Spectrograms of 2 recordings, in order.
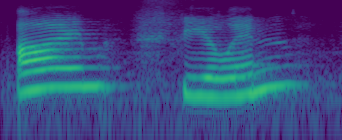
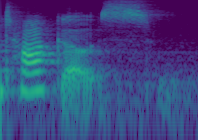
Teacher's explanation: I'm feeling, cutting off that G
